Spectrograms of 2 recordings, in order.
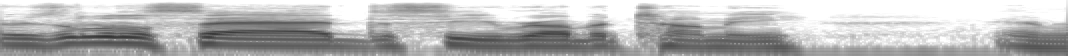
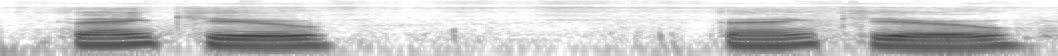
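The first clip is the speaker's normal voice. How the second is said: usual speaking voice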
